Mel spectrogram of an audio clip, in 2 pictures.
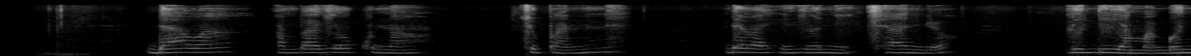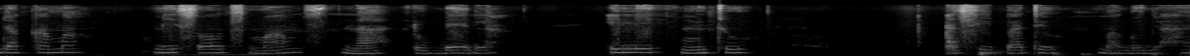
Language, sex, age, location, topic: Swahili, female, 18-24, Kisii, health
